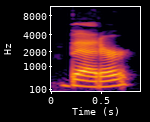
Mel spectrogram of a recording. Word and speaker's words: better: Usually, when the letter T is between vowels, we pronounce the letter T as a fast D. Water, better, city. And the reason is because the syllable after the letter T is not stressed.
